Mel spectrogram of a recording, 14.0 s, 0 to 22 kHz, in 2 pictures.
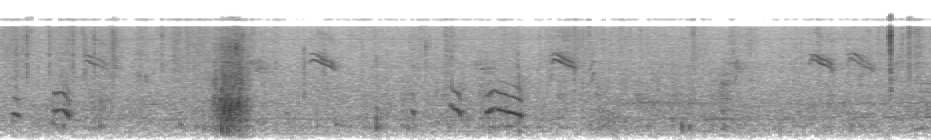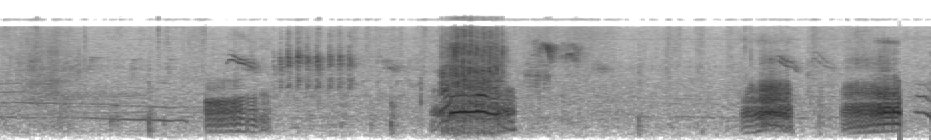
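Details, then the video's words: Four-week-old Alaskan Malamute puppies from a kennel litter: scattered thin, high squeaky whimpers with short rising and falling slides, broken by several louder, harsh, noisy yelps or barks of about half a second, spaced irregularly. "Alaskan Malamute Puppies - 4 weeks old"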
